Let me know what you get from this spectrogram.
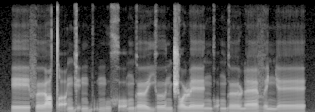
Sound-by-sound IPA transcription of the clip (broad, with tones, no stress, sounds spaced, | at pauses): eː˦˨ f œː˩˥ tˤ æ̰˩˥ ŋ ɡ ḛ˦˥ m b ṵ˦˨ m u˦˥ x ɔ̰˦˨ ŋ ɡ œː˦˨ j ɵː˦˥ n d͡ʒ ɔ˦˥ ɭ ɛː˦˨ ŋ ɡ ɔ̰˦˨ ŋ ɡ œː˦˨ ɳ æː˩˥ v ɛ˩˥ ɲ ɛː˩˥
